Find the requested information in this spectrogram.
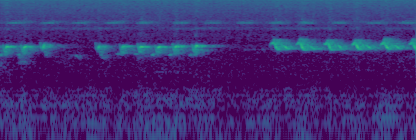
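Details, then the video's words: Bird singing outdoors: quiet repeated chirped notes in short runs, then a brighter series of paired notes about three per second, over steady low background noise and faint high insect-like ticking. "bird singing"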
